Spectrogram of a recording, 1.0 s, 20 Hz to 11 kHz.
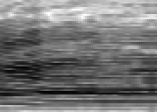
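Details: Single sustained, high-pitched cry with a clear, strong voice from a 3.5 kg female newborn being discharged to her mother; a vigorous newborn cry.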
